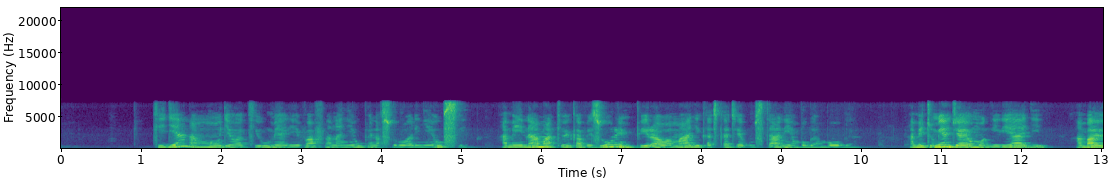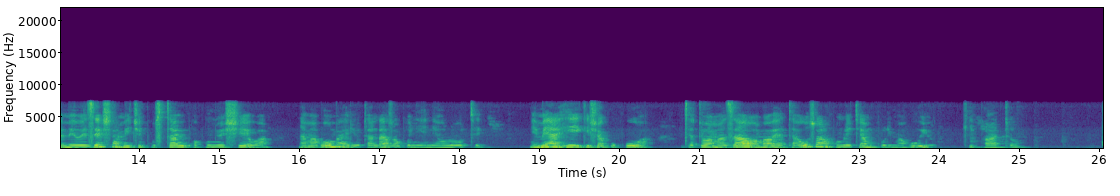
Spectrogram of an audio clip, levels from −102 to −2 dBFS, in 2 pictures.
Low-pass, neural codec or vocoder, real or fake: 7.2 kHz; none; real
